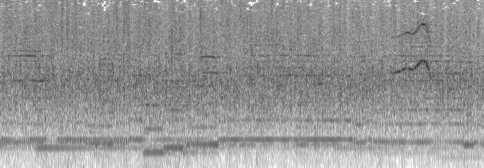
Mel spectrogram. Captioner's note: applause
